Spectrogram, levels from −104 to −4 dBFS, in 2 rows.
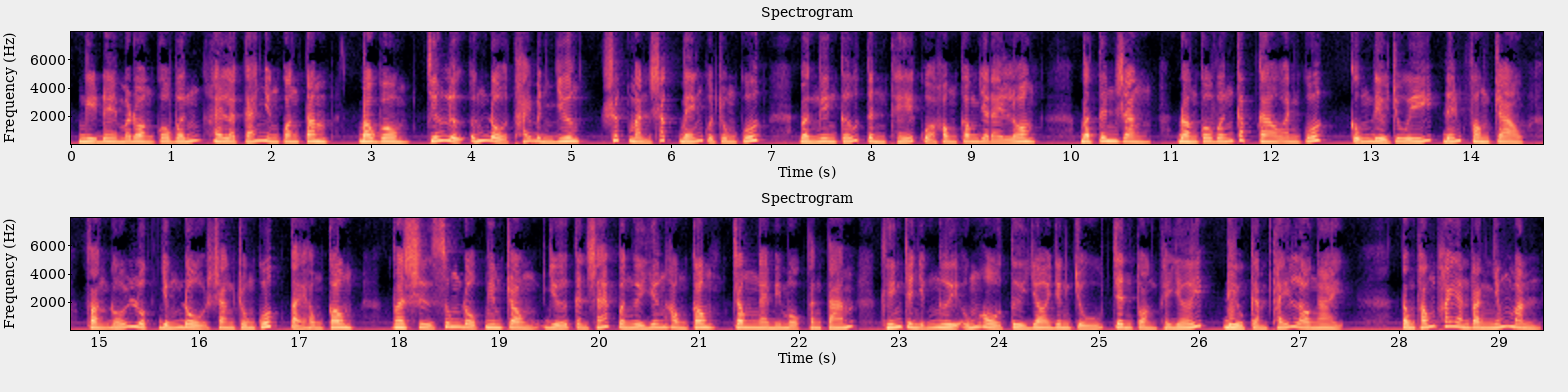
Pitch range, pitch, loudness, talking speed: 210-240 Hz, 225 Hz, -21 LUFS, 225 wpm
